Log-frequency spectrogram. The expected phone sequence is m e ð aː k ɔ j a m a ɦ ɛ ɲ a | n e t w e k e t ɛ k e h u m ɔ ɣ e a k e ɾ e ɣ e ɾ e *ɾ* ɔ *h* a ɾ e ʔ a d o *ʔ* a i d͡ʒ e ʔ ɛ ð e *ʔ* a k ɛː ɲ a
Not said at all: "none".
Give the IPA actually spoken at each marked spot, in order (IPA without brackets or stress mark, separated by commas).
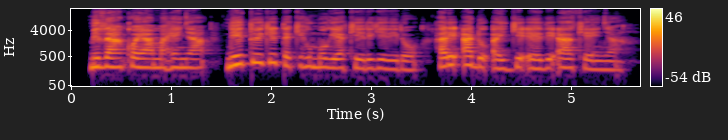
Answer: ɾ, h, ʔ, ʔ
